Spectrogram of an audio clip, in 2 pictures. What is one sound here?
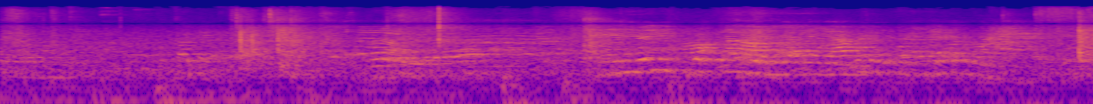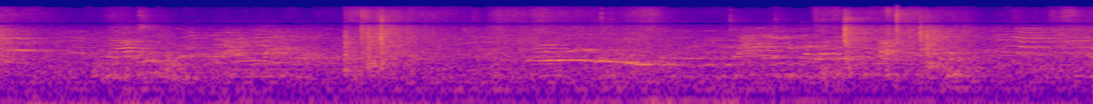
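Young boys talk and call out close by.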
